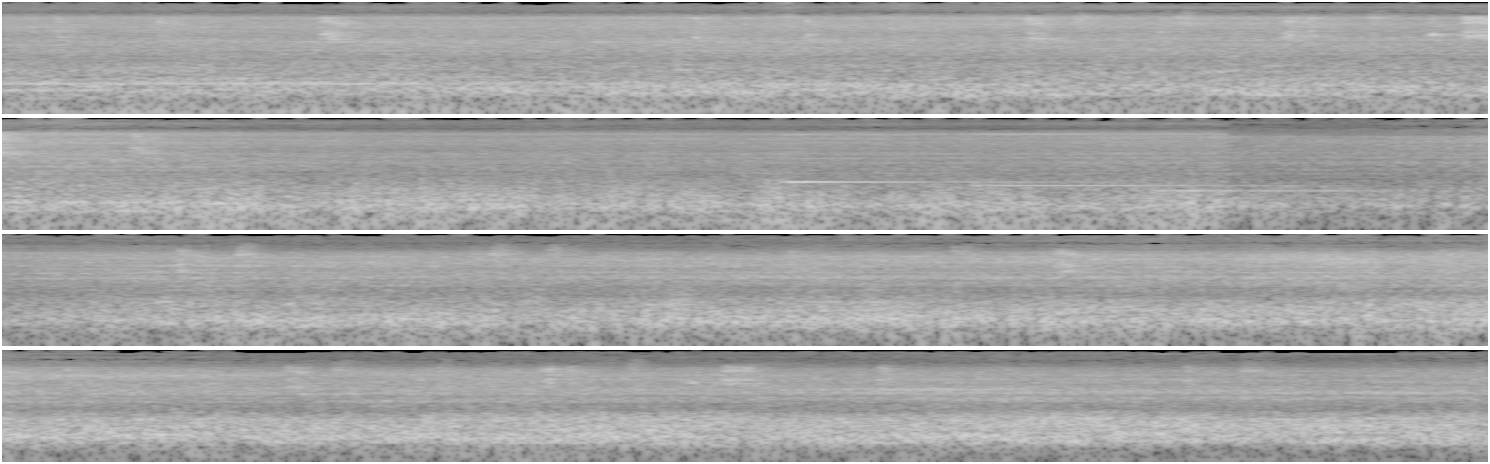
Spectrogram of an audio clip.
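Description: PKP Intercity passenger coaches rolling along the platform: a steady rumble of wheels on the rails with scattered clicks. A falling three-note chime sounds about halfway through.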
